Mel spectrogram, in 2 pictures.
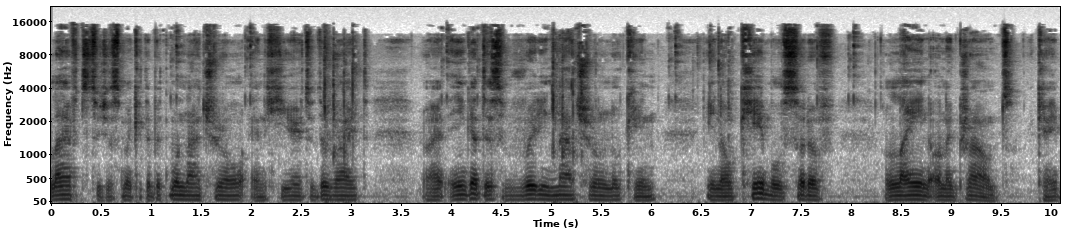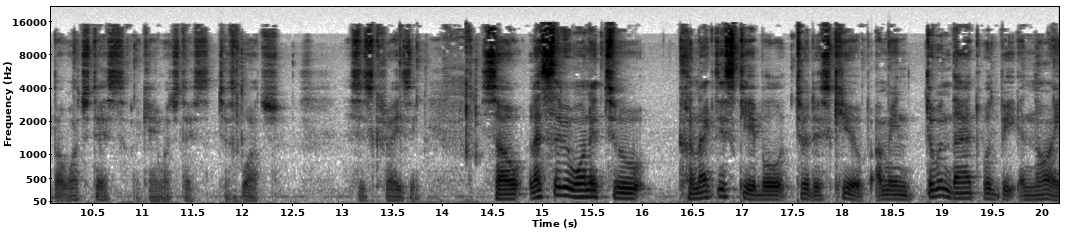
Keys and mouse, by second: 1.2 click, 1.6 middle click, 1.9 click, 2.7 g, 2.9 y, 3.9 click, 4.3 click, 5.0 g, 5.2 y, 6.2 click, 6.4 middle click, 6.7 Tab, 7.4 middle drag, 7.9 click, 8.5-10.3 middle drag, 10.6 shift+middle drag, 10.9 shift+middle click, 11.4 shift+middle click, 11.9 shift+a, 13.3 click, 13.7 shift+middle click, 14.3 g, 15.0 click, 15.5 middle click, 15.8 middle drag, 16.8 click, 17.5 click, 18.2 middle click, 18.8-19.2 middle drag, 19.8-20.1 middle drag.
